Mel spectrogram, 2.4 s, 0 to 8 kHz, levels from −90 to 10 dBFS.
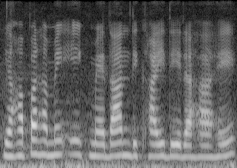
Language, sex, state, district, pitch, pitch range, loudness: Hindi, female, Bihar, Saran, 225 Hz, 215-240 Hz, -16 LUFS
